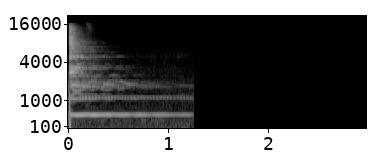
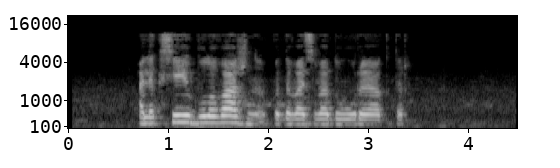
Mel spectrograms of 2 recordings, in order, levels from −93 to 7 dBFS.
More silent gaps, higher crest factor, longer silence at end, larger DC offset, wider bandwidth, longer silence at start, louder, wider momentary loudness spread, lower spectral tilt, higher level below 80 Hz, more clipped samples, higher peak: neither; first, 30 dB vs 18 dB; first, 1.75 s vs 1.15 s; neither; first, 16 kHz vs 11.5 kHz; second, 0 s vs 0.7 s; second, -32 LUFS vs -22 LUFS; first, 21 LU vs 12 LU; second, 0.5 dB/octave vs -4 dB/octave; about the same, -70 dBFS vs -68 dBFS; neither; about the same, -6 dBFS vs -6 dBFS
